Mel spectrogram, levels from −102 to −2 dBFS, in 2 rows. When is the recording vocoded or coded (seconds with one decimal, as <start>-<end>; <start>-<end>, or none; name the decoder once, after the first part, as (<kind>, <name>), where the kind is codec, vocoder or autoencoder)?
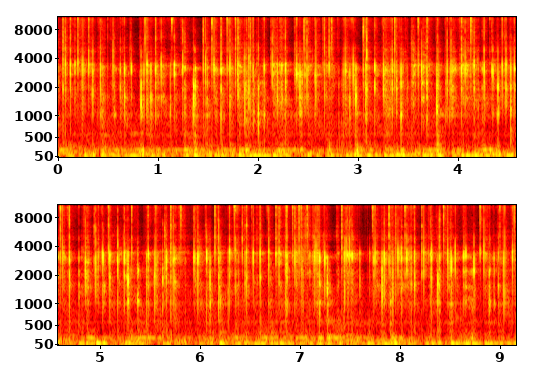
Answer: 0.0-9.2 (codec, SNAC)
